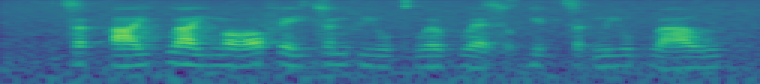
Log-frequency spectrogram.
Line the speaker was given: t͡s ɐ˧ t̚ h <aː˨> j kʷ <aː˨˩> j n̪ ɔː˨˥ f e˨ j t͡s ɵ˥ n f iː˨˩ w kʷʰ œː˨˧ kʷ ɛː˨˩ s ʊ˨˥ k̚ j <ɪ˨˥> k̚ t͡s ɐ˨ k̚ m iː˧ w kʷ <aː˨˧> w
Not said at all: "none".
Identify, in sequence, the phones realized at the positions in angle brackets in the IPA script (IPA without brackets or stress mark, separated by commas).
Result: aː˨˥, aː˧, ɪ˨˥, aː˨˧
